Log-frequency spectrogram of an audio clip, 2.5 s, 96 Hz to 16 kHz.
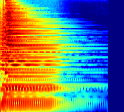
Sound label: A Major 11th, guitar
